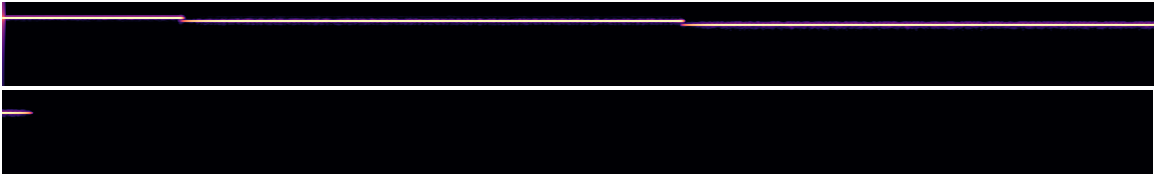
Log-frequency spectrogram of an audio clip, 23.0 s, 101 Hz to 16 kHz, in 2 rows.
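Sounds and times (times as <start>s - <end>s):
high-pitched sine test tones: 0.0s - 2.1s, 6.8s - 8.4s, 11.2s - 11.8s.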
